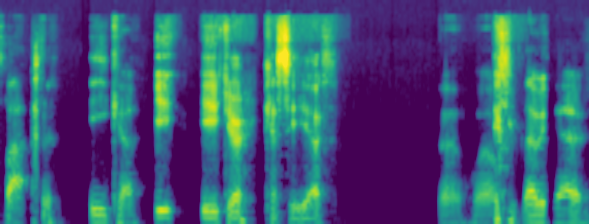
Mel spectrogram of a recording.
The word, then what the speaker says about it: Iker Casillas: how you pronounce that. Iker. Iker Casillas.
